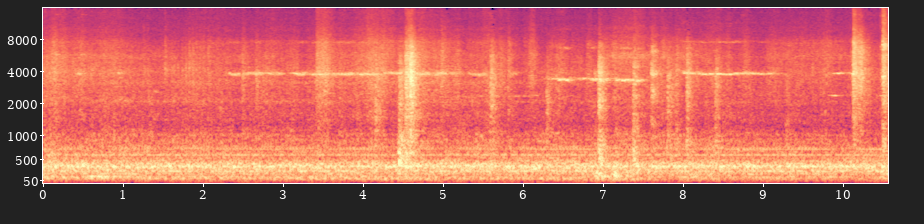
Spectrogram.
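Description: Inside a JR West 227 series electric train running slowly into a station: a steady rumble with sharp clicks and knocks from the wheels, the loudest about four and a half seconds in. A thin high-pitched squeal comes and goes over it.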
